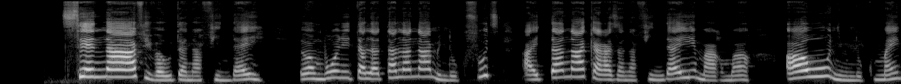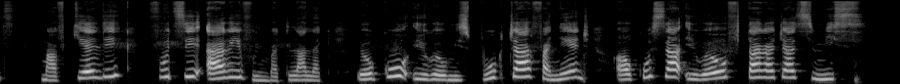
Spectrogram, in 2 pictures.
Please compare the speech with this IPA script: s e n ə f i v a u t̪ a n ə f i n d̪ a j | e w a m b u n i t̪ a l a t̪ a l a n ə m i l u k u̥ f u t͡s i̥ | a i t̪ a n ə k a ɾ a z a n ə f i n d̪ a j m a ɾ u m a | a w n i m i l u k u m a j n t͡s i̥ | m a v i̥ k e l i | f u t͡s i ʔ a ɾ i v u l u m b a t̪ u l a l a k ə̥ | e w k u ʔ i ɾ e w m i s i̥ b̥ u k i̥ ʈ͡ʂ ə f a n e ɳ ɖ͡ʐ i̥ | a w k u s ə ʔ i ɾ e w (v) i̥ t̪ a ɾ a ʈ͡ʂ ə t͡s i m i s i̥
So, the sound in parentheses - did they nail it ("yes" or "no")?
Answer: no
